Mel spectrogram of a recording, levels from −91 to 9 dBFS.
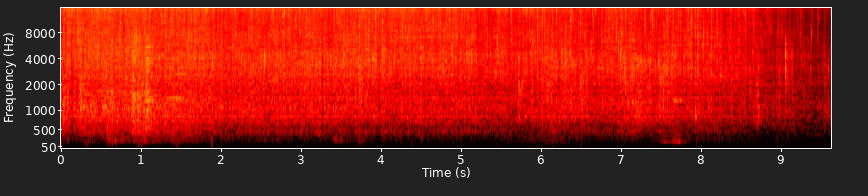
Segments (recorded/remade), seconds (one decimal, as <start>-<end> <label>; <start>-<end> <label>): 0.0-5.5 recorded; 5.5-6.3 remade; 6.3-9.6 recorded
